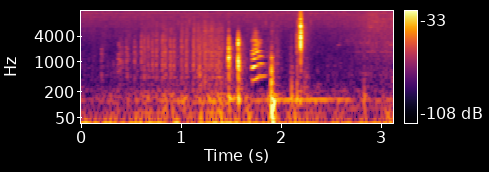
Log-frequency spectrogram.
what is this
Sitting down in chair
Sitting down in a faux-leather chair.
